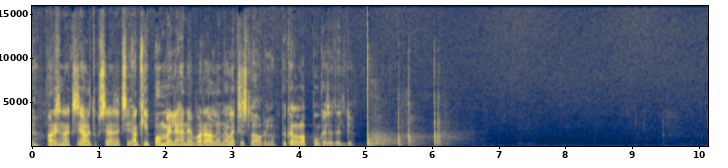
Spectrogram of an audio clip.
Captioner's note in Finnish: Nuijan kopautus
